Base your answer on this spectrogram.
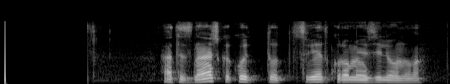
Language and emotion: Russian, neutral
